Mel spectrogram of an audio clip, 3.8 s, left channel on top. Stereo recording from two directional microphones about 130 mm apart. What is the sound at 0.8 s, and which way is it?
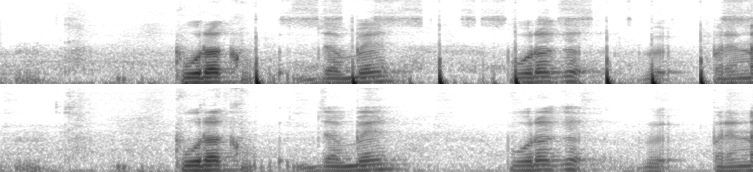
Speech, 20° right (ahead or behind).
